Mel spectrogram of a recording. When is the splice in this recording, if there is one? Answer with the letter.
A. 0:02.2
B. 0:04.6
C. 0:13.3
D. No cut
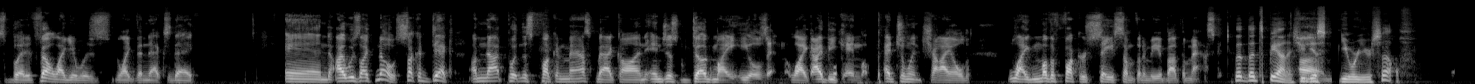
C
